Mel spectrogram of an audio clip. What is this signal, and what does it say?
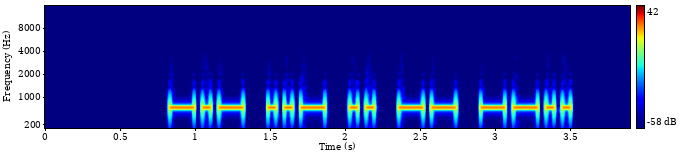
Morse code, heard as a keyed tone, about 22 wpm, 700 Hz. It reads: KUIMZ
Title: Code Groups - 5 Letters - 22wpm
